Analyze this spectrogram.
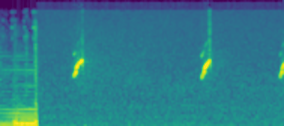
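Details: Lesser sand plover (Charadrius mongolus), featured among birds of Sri Lanka, gives short, rising whistled chirps about every one and a half seconds after a brief burst of music.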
